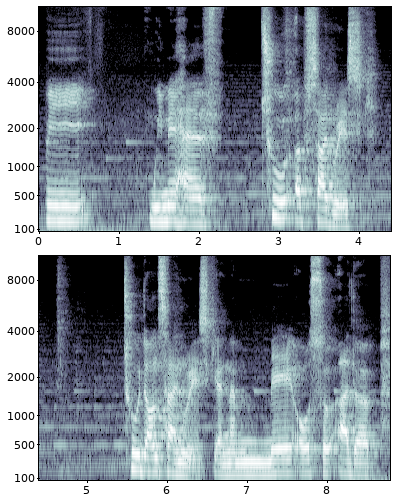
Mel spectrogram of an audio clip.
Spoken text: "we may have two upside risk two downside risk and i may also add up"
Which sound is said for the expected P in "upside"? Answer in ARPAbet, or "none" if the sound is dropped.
P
